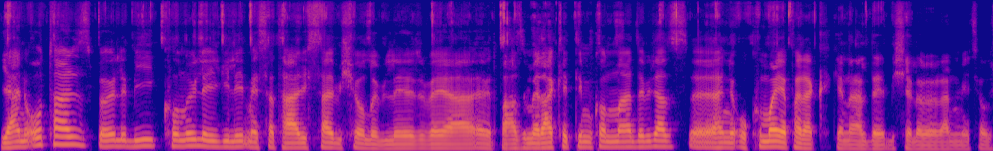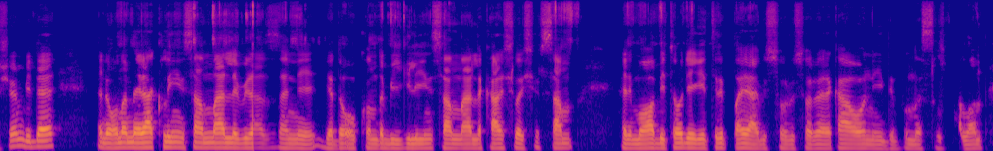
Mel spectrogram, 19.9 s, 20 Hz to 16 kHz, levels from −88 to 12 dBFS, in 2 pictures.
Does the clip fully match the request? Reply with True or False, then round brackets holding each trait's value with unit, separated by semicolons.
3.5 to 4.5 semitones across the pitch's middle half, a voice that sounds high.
False (4.0 semitones; 110 Hz)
